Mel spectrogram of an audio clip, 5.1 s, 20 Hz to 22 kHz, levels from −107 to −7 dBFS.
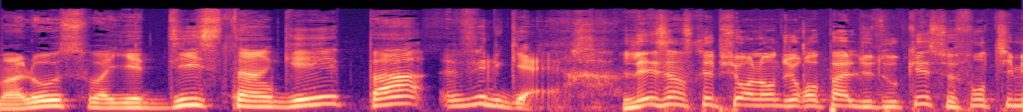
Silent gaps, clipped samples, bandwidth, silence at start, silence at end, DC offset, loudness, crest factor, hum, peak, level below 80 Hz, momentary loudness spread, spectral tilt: none; under 0.1%; 17 kHz; 0 s; 0 s; under 0.1%; -16 LUFS; 16 dB; none; 0 dBFS; -44 dBFS; 7 LU; -4.5 dB/octave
